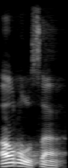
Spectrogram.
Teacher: ada ra sukun sebelumnya fathah dibaca tebal.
